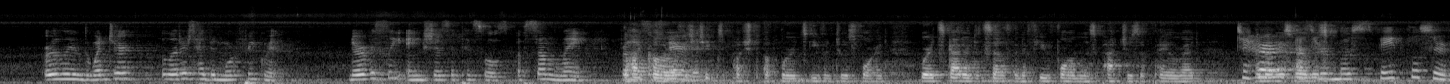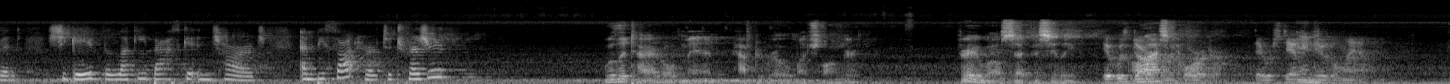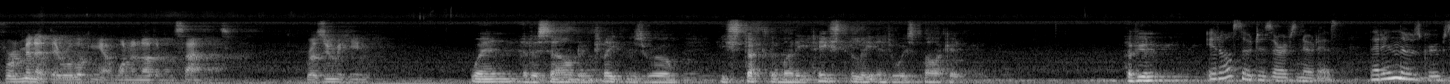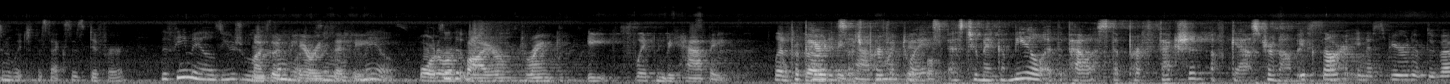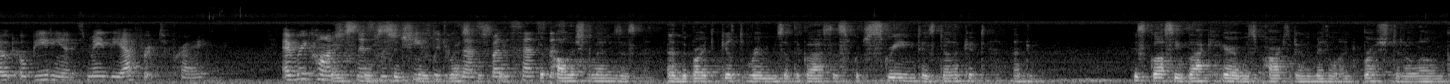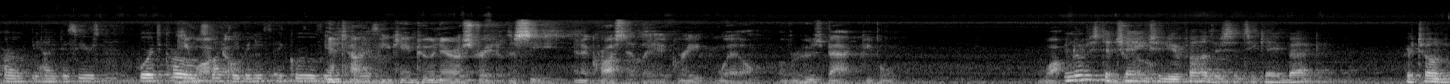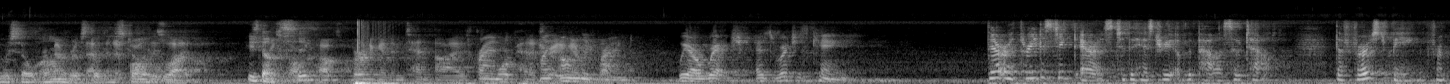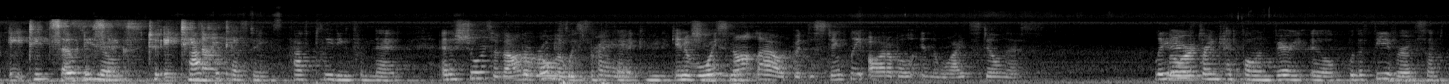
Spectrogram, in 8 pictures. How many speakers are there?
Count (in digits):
10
